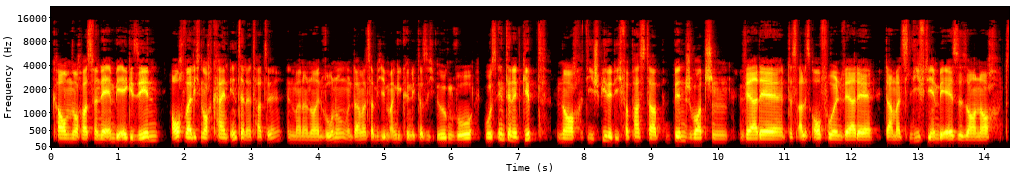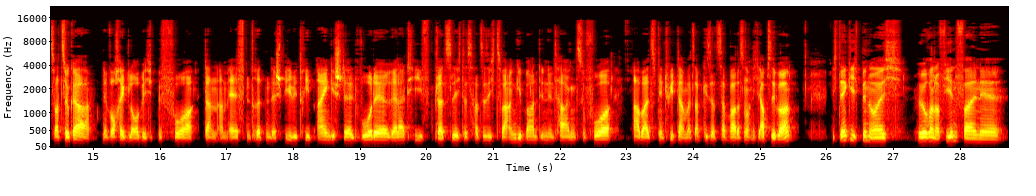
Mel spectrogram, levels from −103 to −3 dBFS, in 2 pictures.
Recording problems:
thin; very; fading below 300 Hz

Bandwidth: 14.5 kHz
